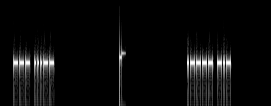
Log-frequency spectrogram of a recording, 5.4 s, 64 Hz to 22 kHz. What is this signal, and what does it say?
Morse code, heard as a keyed tone, about 40 wpm, 700 Hz. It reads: O 3 1 K
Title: Single-Letter Single-Number 40wpm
